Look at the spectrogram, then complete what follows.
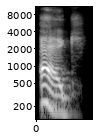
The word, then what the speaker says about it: egg: pronouncing the H, it's egg. The H, the H should not be pronounced in that word, affectation.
